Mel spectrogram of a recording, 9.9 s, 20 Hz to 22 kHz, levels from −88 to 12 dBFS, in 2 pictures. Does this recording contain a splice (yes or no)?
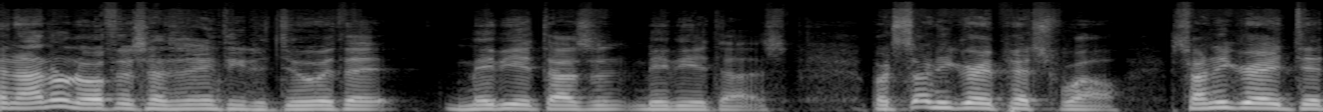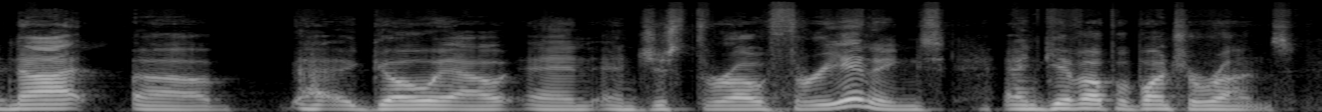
no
